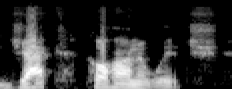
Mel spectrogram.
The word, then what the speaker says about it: Kohanowicz: The Angels do have a rookie coming up, Kohanowicz, will be Jack Kohanowicz. The C is silent at the beginning of the letter. I mean, the third letter of the name, by the way.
